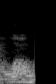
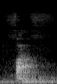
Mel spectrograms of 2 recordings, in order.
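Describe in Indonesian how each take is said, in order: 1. Kata ini diawali dan diakhiri dengan bunyi w. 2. Kata ini diawali dan diakhiri dengan bunyi v. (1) "huruf waw itu dibacanya waw" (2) "bukan vav"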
